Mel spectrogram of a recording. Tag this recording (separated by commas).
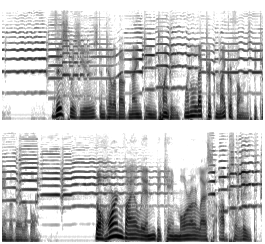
Music, Speech, Violin, Musical instrument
